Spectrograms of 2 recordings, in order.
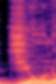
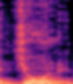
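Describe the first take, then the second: First: ज्यून with a "y" glide, "jyoon"; wrong pronunciation. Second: जून said as a long plain "joon", with no y glide; correct pronunciation. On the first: Teacher warns students off the wrong form, ज्यून said "jyoon". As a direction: show the mistake: ज्यून, "jyoon". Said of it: "मत पढ़िएगा". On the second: Teacher models the right English word, जून said "joon". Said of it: "ज्यून मत पढ़िएगा". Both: Shown as a demonstration.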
